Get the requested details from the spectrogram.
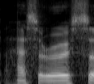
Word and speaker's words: Ahasuerus: How do you say that? – Ahasuerus or Xerxes.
